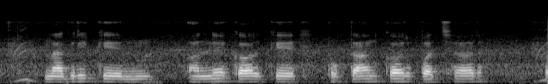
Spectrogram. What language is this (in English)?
Maithili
